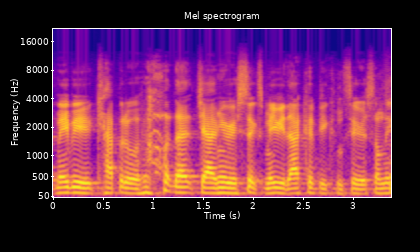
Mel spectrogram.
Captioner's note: laughter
